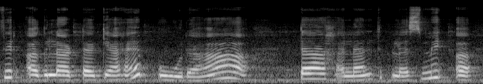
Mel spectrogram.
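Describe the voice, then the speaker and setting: A woman's voice: medium pitch, expressive, takes it slowly, dark tone, slight background noise, poor audio. A woman teacher, patiently explaining a lesson, often asking a question and then answering it herself. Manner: patient, calls students beta, asks and answers her own questions. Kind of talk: classroom lesson explaining exercises.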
